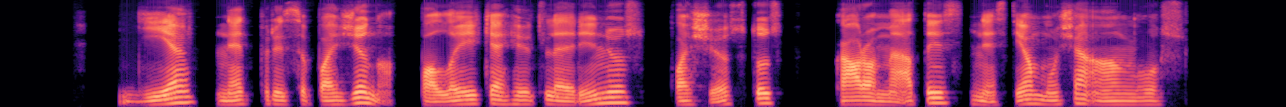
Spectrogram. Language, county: Lithuanian, Tauragė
